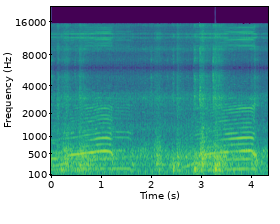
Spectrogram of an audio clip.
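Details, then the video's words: Wild Galloway bull on a farm, giving two drawn-out, slightly rising moos, each about a second long, separated by a pause with rustling and low background noise. "wilder Galloway Stier"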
